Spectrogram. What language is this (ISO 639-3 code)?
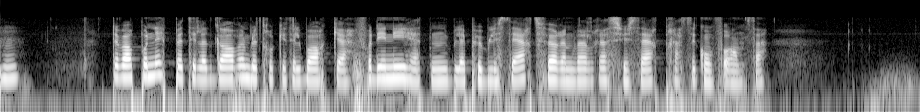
nor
